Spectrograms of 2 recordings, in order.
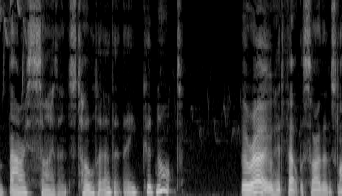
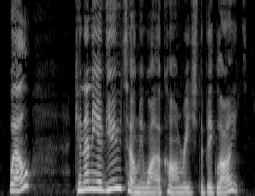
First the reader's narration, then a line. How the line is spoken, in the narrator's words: Curio loudly asked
